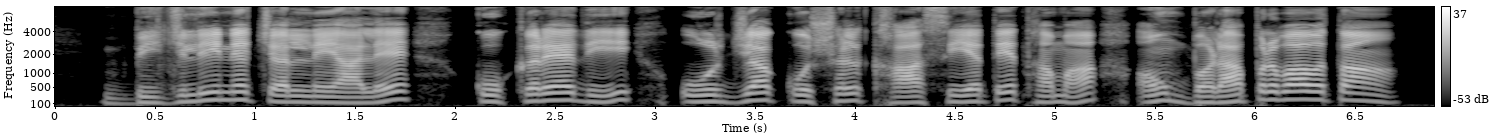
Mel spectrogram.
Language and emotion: Dogri, surprised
